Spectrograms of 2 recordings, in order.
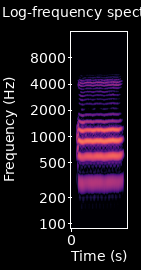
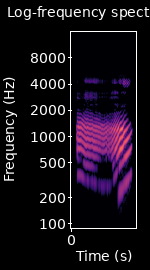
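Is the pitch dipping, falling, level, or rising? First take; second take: level; dipping. First: The pitch stays high and level throughout. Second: The pitch dips low, then rises again. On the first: "가장 높은 음에서 시작합니다. 높고 평평한 음이에요" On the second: "레의 음에서 도의 음으로 내려왔다가 다시 파까지 올라가는 음입니다"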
